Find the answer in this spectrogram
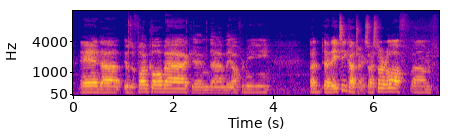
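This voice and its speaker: A man talks at a moderate pace with an American accent. Noticeable background noise and audible room echo fill the recording. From US South, Alabama. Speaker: stage actor. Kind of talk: interview. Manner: casual, hesitant with fillers.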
